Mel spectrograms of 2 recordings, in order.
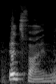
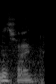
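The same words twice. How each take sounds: First: Said in the usual way. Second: Lower, much softer, fading out; trailing off. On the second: Real, not acted. Shrugging off a subtitle choice, fading to a soft mutter. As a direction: let it fall away under your breath.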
